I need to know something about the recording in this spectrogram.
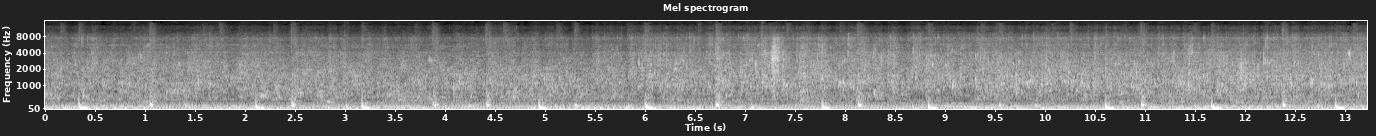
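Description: Pool water gently laps.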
